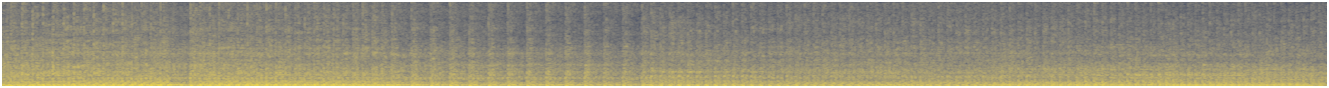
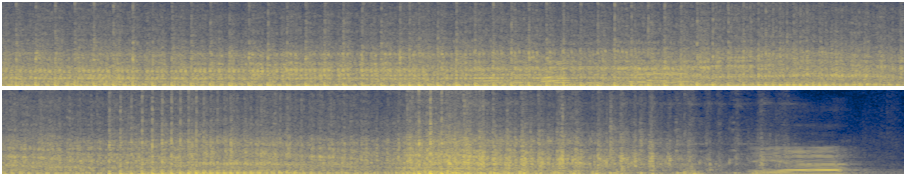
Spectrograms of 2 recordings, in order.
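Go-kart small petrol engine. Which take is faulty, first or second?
first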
